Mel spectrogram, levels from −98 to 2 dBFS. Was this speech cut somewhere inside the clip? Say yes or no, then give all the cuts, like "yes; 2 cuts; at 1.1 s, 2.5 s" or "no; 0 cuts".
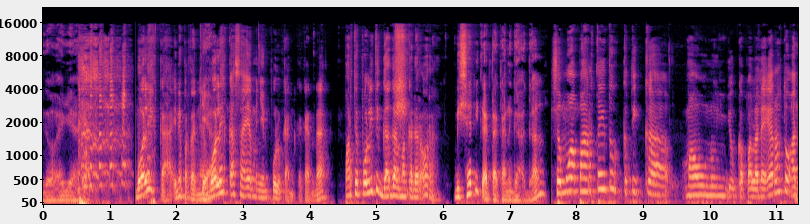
yes; 4 cuts; at 1.3 s, 4.4 s, 6.0 s, 7.6 s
